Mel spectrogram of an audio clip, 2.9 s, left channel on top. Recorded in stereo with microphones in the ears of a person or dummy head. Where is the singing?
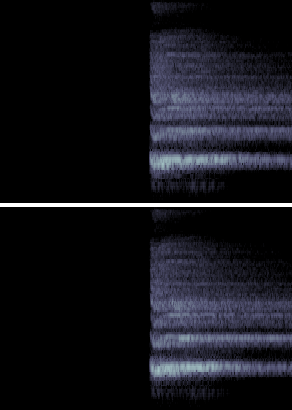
10° left (ahead or behind), 0.6 m.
